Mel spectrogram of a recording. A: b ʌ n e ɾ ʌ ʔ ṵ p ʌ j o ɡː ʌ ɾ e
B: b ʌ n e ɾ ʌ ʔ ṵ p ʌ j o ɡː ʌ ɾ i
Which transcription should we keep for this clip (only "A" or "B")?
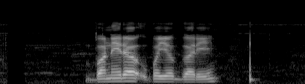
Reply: A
